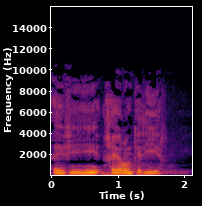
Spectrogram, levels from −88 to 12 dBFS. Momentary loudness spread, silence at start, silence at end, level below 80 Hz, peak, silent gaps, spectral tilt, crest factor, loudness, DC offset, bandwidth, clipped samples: 7 LU; 0 s; 0.4 s; -46 dBFS; -4 dBFS; none; -6.5 dB/octave; 16 dB; -19 LUFS; under 0.1%; 9.6 kHz; under 0.1%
